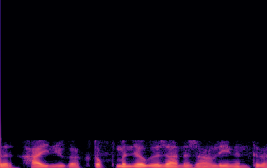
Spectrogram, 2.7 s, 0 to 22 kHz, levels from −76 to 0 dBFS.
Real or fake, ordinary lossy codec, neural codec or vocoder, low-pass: fake; none; codec, 16 kHz in and 24 kHz out, 1 kbps, XY-Tokenizer; 3.6 kHz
